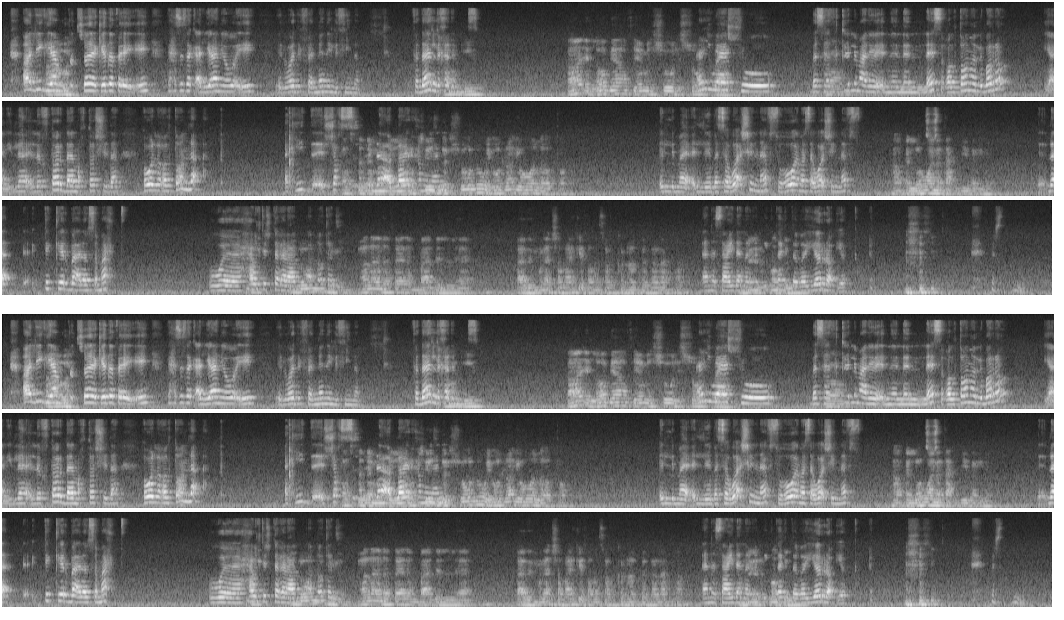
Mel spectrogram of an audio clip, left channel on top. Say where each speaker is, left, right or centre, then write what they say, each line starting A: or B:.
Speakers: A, on the right (about 35°); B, on the right (about 75°).
A: اه ليك يعمل
B: أه
A: تاتشايه
B: <laughs>
A: كده فايه ايه يحسسك قال يعني هو ايه الواد الفنان اللي فينا فده اللي خد
B: أه
A: الناس
B: بي- أه اللي هو بيعرف يعمل شو للشغل
A: ايوه
B: بتاعه
A: شو بس هتتكلم
B: اه
A: عن ان إن الناس غلطانه اللي بره يعني اللي اللي اختار ده ما اختارش ده هو اللي غلطان لا اكيد الشخص
B: نفس اللي ما
A: ده
B: بيعرفش
A: الله يرحمه
B: يظهر
A: يعني
B: شغله ويقول رأيه هو اللي غلطان
A: اللي ما اللي ما سوقش لنفسه هو ما سوقش لنفسه
B: آه، اللي هو
A: ش-
B: أنا تحديدا ده
A: لا تكر بقى لو سمحت وحاول
B: اللي
A: تشتغل على
B: اللي هو
A: على
B: أنا
A: النقطه دي
B: ولا أنا فعلا بعد ال بعد المناقشة معاكي خلاص أنا قررت إن أنا ه-
A: انا سعيده ان
B: هغير
A: خليتك
B: النقطة دي
A: تغير رايك
B: <laughs>
A: <laughs>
